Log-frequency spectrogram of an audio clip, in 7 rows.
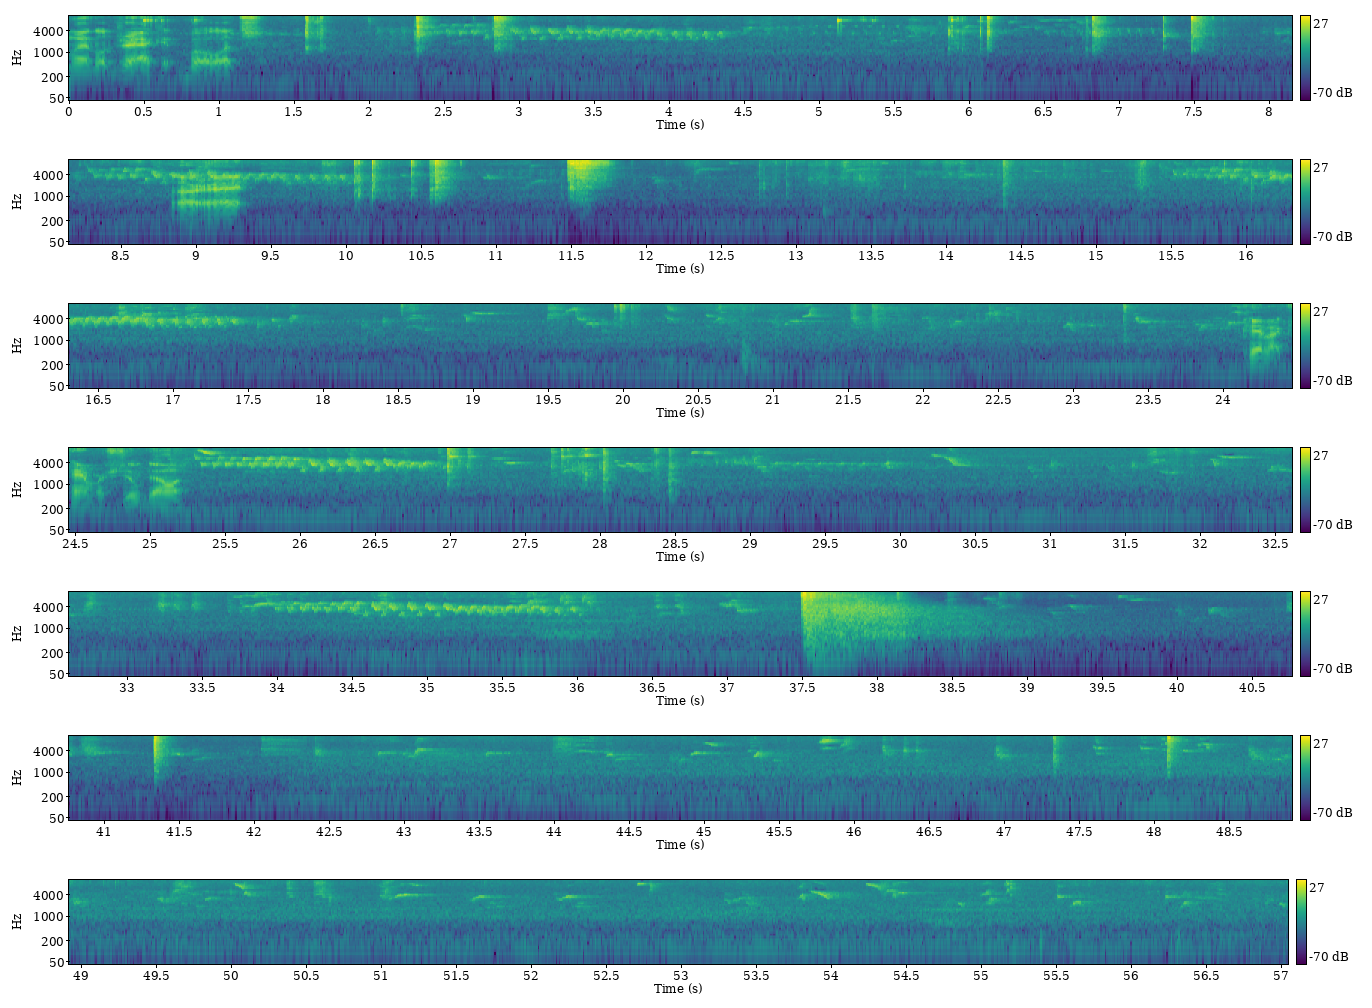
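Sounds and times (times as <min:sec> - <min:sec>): birds chirping: 0:00.0 - 0:57.0
rifle shot with echo: 0:37.5 - 0:39.6.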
